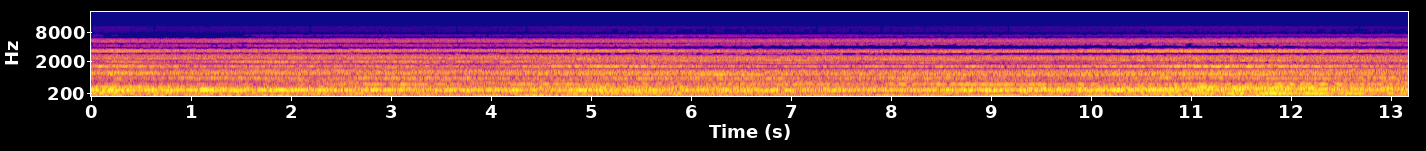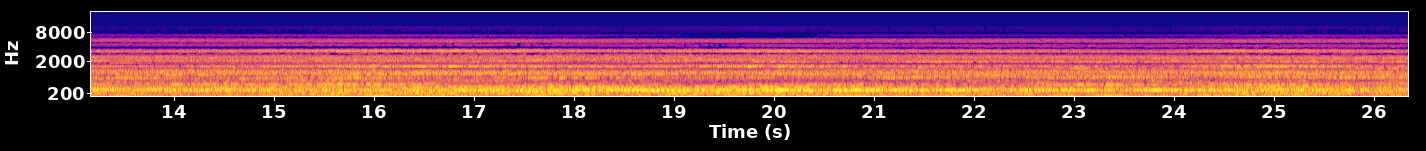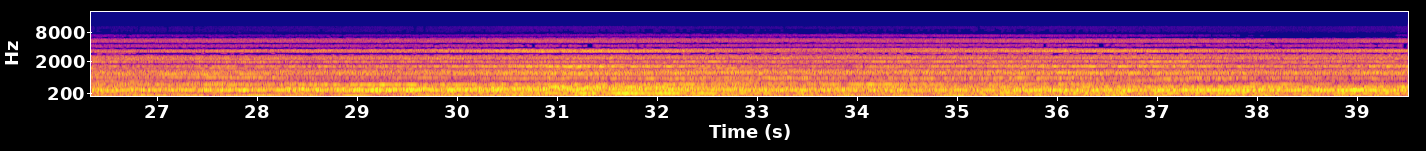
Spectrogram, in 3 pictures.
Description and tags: Synthetic ambiance reminiscent of planetary weirdness sounds from Star Trek, though it is not intended to emulate those. It is a relatively thick layering of multiple notch-pass filterings of noise using FFTs, with separate pitch bending and other effects in each layer. This isn't hard to do, but the complexity just means it takes a lot of time to get it done, so it's worth using the work someone else has done to save the time. Here's mine. :-) I can imagine this being used as a primary component (drone) of any other-worldly situation. Just add the sonic sprinkles of your choice. All components of this sample were created mathematically in Cool Edit Pro.
horror, ambient, background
